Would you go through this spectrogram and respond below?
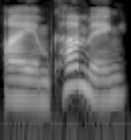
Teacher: if you're making a statement, I am coming, it goes down.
